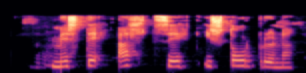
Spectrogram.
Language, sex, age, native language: Icelandic, female, 20-29, Icelandic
